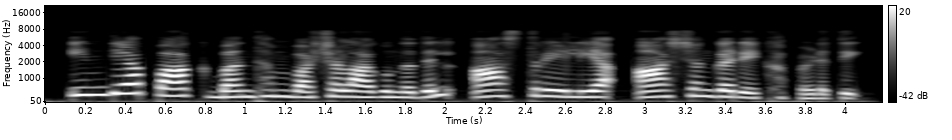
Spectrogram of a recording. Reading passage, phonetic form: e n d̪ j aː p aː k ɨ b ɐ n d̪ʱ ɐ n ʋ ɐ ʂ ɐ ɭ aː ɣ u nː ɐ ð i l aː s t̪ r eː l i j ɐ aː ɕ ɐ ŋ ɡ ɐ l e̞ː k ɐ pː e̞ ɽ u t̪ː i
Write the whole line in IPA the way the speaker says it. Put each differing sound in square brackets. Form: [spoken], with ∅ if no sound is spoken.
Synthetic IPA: [i] n d̪ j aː p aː k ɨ b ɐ n d̪ʱ ɐ [m] ʋ ɐ ʂ ɐ ɭ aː ɣ u nː ɐ ð i l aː s t̪ r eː l i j ɐ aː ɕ ɐ ŋ ɡ ɐ [ɾ] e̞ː [kʰ] ɐ pː e̞ ɽ u t̪ː i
